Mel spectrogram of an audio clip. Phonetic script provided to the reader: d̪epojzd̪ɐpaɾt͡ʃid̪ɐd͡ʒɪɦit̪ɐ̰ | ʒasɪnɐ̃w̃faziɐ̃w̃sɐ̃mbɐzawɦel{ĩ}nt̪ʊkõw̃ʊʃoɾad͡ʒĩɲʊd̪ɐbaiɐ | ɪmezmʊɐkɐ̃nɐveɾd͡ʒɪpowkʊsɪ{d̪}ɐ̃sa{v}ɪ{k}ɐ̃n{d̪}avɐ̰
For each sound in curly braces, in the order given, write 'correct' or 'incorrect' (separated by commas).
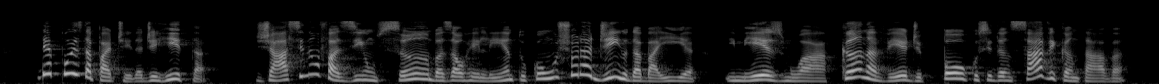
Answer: incorrect, correct, correct, correct, incorrect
